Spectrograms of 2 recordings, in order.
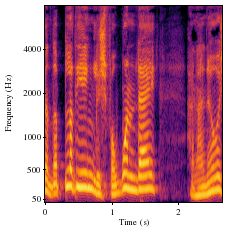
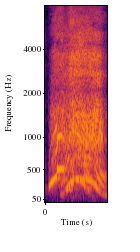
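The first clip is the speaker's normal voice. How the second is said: sharp, voiceless gasp; shocked gasp; 8 semitones higher, 7 dB quieter than usual. A narrator's reading. Classmates hearing the insult, shocked gasp.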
